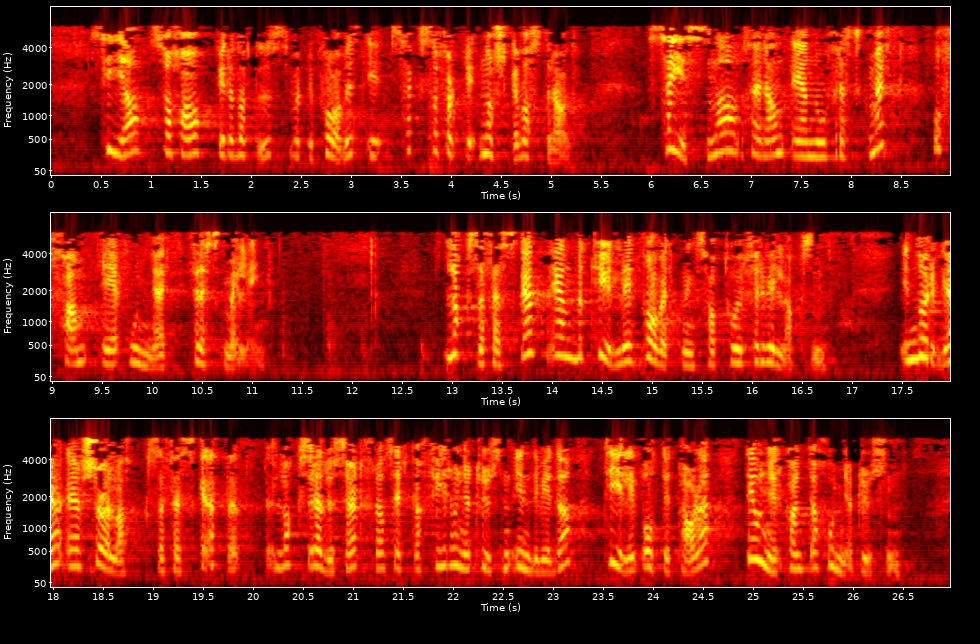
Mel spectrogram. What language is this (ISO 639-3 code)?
nob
